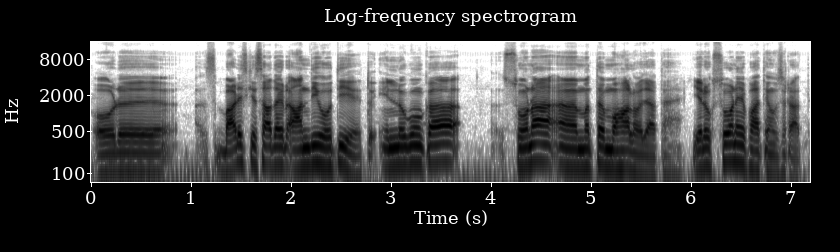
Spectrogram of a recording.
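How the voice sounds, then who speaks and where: A man's voice: medium pitch, normal speed, smooth, no room sound. A man, reporting for a documentary from a village into a handheld microphone. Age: 20s. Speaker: field reporter. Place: outdoors and in open huts in a village. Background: music.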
